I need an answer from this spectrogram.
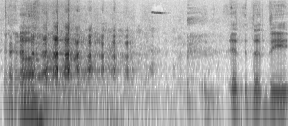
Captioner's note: laughing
